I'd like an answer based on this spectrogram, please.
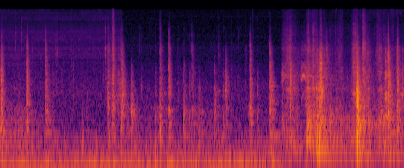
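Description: Wood fire crackling in a cast-iron wood stove, with irregular sharp pops over a low steady rumble. About six seconds in this gives way to rustling and handling as someone moves about, with one sharp knock a little after seven seconds.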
